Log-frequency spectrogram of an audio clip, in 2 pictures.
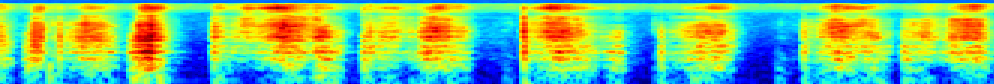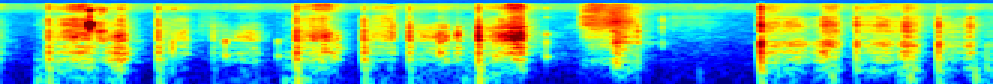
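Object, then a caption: Cardboard box. Long nails trace and scratch across the printed lettering on a hollow brown cardboard box for a ring light. A series of short, dry rasping strokes is heard, each separated by brief pauses. The strokes carry a papery mid-range scratch with some bright edges.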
